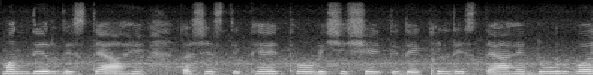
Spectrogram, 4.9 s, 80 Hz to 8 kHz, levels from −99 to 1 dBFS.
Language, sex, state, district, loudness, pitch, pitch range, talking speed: Marathi, female, Maharashtra, Washim, -17 LUFS, 220 Hz, 220-225 Hz, 145 wpm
